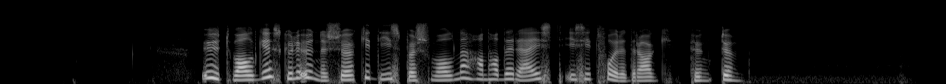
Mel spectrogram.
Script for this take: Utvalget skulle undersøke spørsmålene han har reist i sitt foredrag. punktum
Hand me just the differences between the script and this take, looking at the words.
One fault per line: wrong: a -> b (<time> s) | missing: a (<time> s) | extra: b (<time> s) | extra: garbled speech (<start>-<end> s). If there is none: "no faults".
extra: de (3.7 s)
wrong: har -> hadde (4.9 s)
